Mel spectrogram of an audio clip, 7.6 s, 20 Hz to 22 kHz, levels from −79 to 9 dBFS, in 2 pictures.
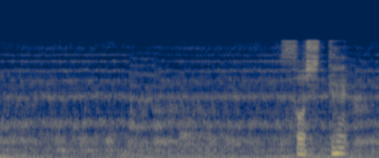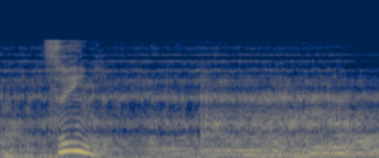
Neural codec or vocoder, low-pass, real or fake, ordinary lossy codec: codec, 16 kHz, 4 kbps, FunCodec, trained on Chinese and English, 50 frames a second; none; fake; none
